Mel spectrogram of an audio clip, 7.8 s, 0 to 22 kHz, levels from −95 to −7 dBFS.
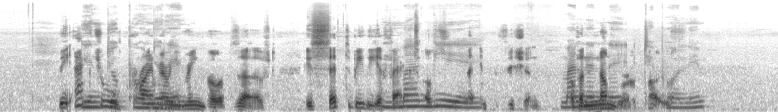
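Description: A faint, delayed copy of the speech trails it from 0.0 to 0.57 s, roughly 35 dB below and 418 ms late. This is an echo leak, likely a far-end loudspeaker echo that the echo canceller failed to remove fully. From 0.58 to 0.99 s the voice dips slightly, a few dB, for brief moments. This is speech suppressed in double talk: with both sides talking, the canceller likely mistook the talker for echo and attenuated both. The echo returns briefly at 1.23 to 1.27 s with the same 418 ms lag. Deeper suppression follows at 1.3 to 2.41 s (about 15 dB), 3.82 to 5.31 s (about 25 dB, chopping roughly a second of speech) and 5.69 to 6.87 s (about 15 dB). From 6.93 to 7.53 s the echo leak reappears, quieter, about 40 dB down.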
